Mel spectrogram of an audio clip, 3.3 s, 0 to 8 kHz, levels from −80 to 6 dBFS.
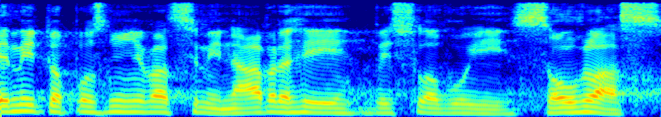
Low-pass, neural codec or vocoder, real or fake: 7.2 kHz; codec, 16 kHz, 4 kbps, FunCodec, trained on Chinese and English, 50 frames a second; fake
